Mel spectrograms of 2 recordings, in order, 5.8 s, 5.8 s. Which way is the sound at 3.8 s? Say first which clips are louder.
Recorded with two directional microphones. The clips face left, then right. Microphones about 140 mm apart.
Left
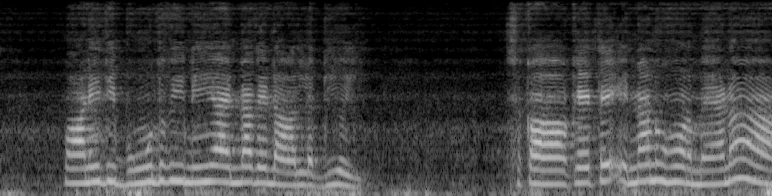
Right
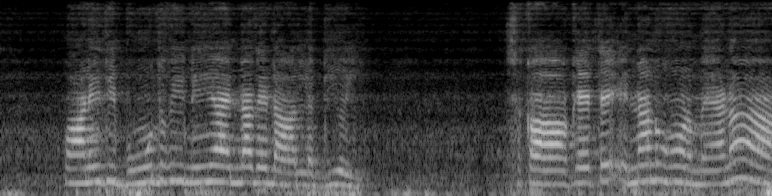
Left 1 dB; 15° left (ahead or behind).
